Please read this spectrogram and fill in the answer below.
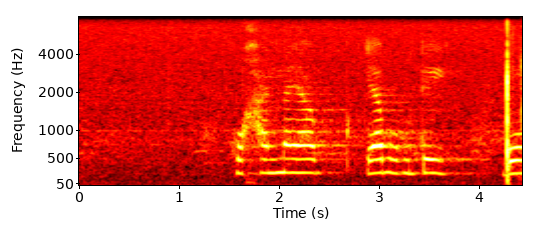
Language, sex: Southern Sotho, female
